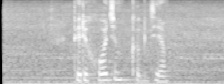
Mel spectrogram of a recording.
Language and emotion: Russian, neutral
